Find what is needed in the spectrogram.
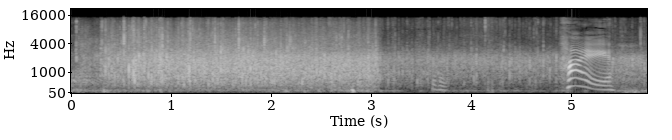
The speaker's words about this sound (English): Please give a really warm round of applause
